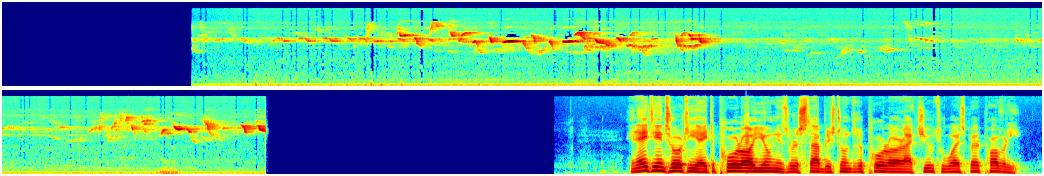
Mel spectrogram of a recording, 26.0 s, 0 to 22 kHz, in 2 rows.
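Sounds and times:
low steady hum: 2.4s - 16.3s
songbird singing: 2.4s - 16.4s.

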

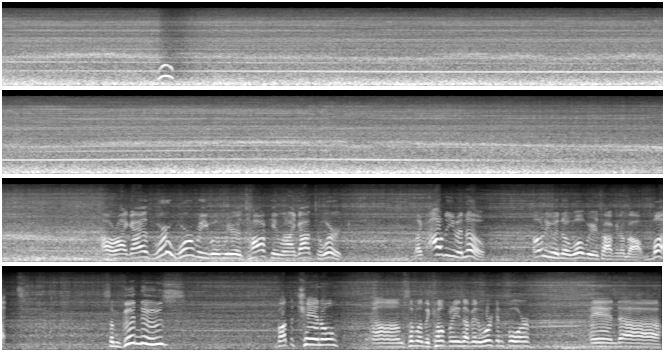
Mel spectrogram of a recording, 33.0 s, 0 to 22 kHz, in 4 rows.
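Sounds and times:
electric motor whine: 0.0s - 33.0s
wind rush over microphone: 0.0s - 33.0s.

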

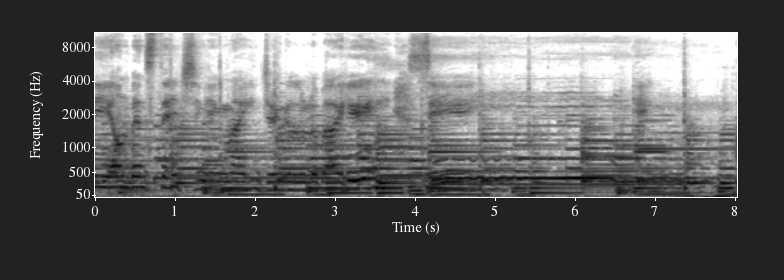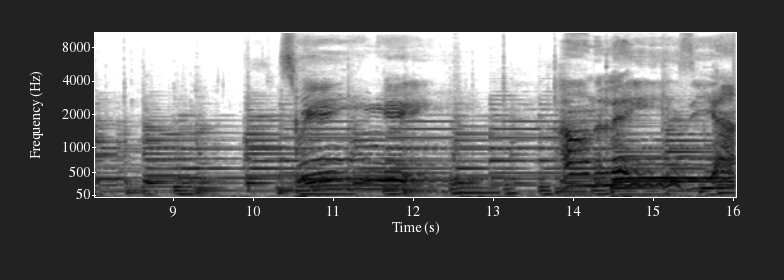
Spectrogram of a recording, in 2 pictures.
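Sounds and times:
resonator guitar: 0.0s - 16.0s
ukulele bass: 0.0s - 16.0s.

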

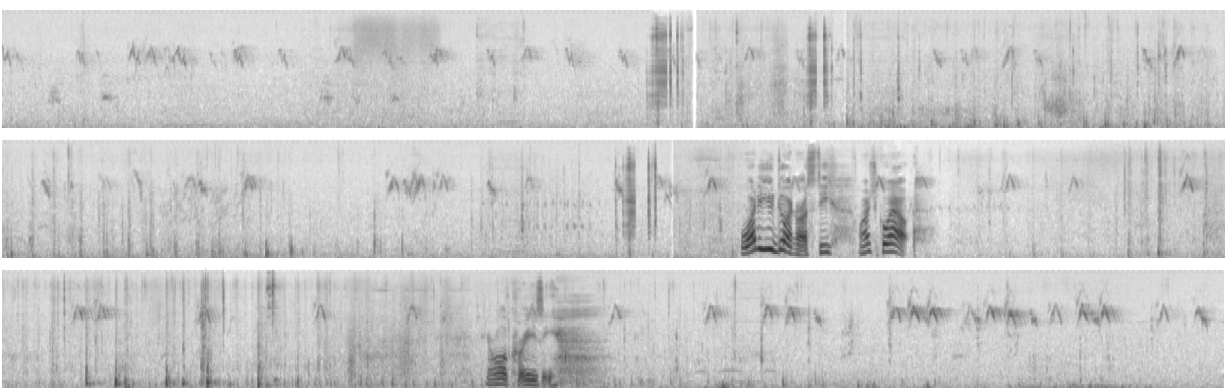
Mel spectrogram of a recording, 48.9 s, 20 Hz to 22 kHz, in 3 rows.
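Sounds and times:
small birds chirping: 0.0s - 20.2s, 21.4s - 48.9s
footfalls on dry dirt: 9.8s - 22.3s, 29.3s - 39.0s.

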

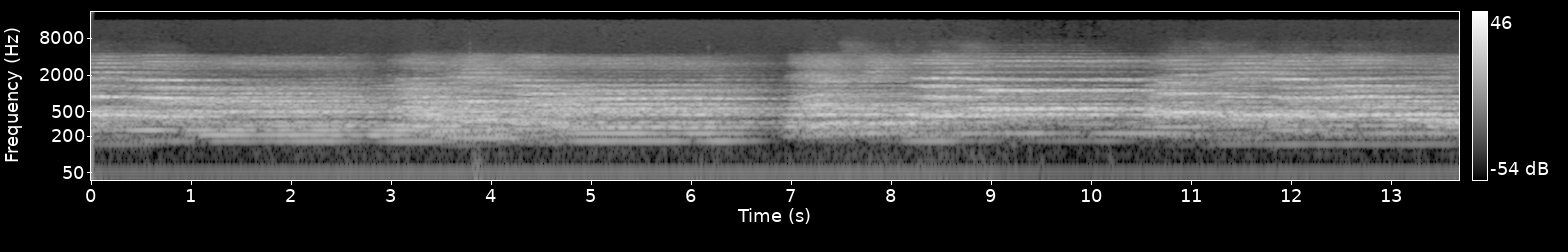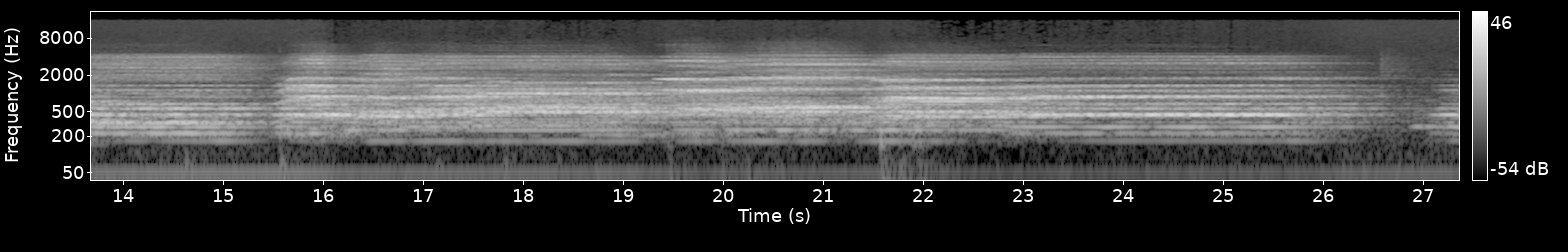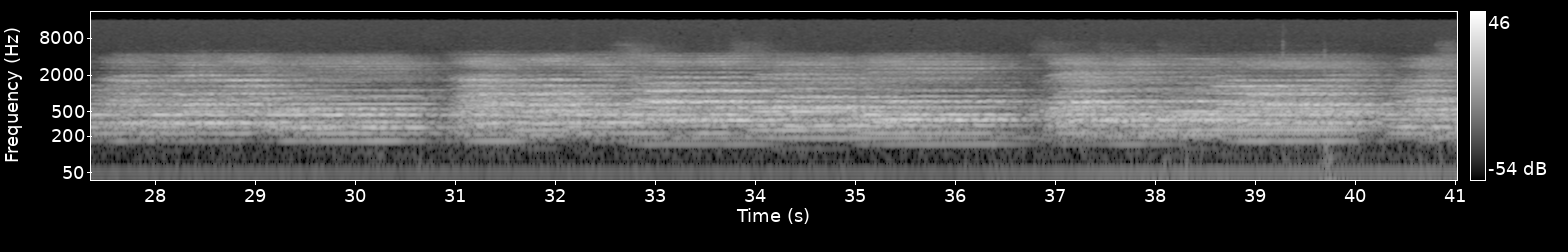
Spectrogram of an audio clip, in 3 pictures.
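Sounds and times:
choir singing: 0.0s - 41.0s.

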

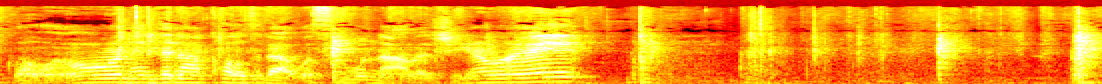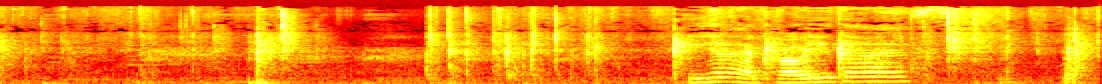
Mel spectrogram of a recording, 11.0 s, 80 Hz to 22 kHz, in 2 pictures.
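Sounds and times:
cards rustling while shuffled: 0.2s - 11.0s
cards clacking together: 3.1s - 11.0s.

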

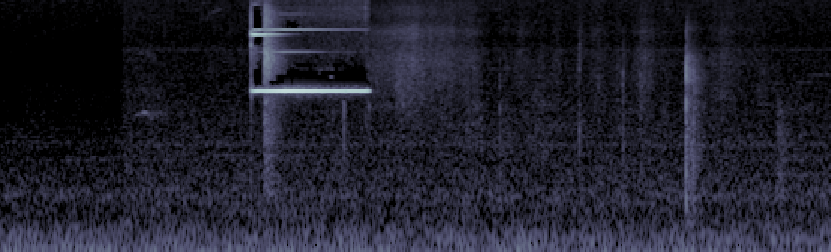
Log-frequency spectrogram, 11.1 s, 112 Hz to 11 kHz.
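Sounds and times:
high-pitched electronic beep: 3.4s - 5.0s.

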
